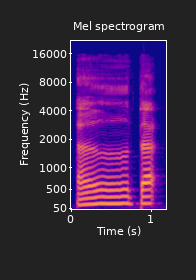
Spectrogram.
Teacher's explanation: Kalau bukan huruf idhar berarti n-nya berubah jadi eng. N-nya bunyi nun matinya berubah ada eng-nya. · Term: ikhfa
